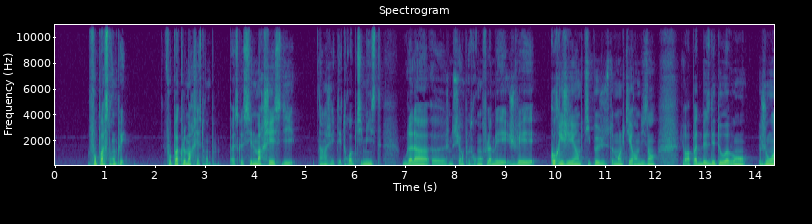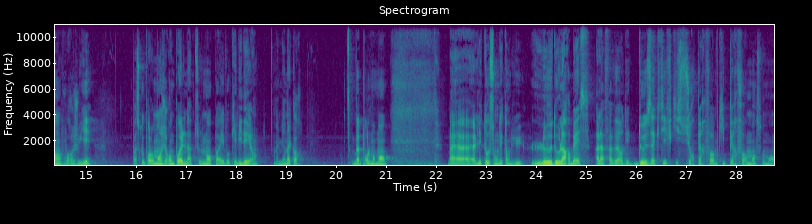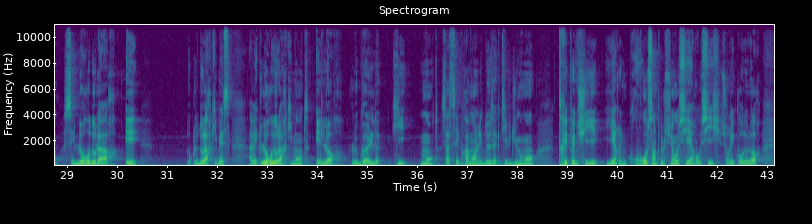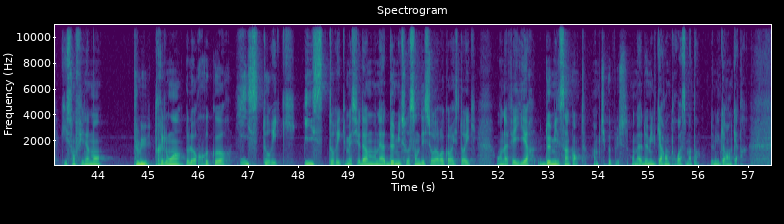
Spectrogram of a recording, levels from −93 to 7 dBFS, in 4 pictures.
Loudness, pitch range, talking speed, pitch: -25 LUFS, 90-110 Hz, 185 wpm, 100 Hz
